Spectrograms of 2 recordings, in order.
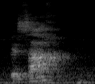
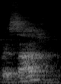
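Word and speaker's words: פסח: En hebreo es Pesaj, ¿sí? Esa es la pronunciación en hebreo, Pesaj, pero no tiene una J al final, sino una H.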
